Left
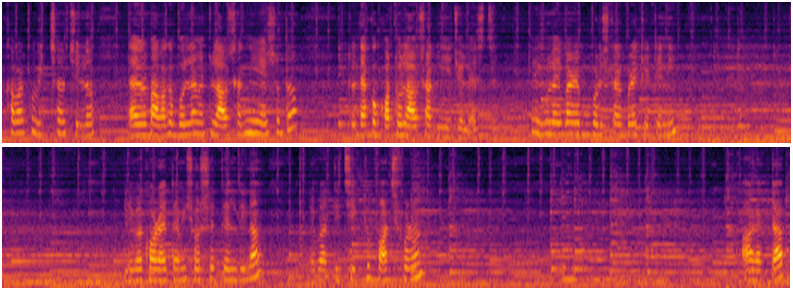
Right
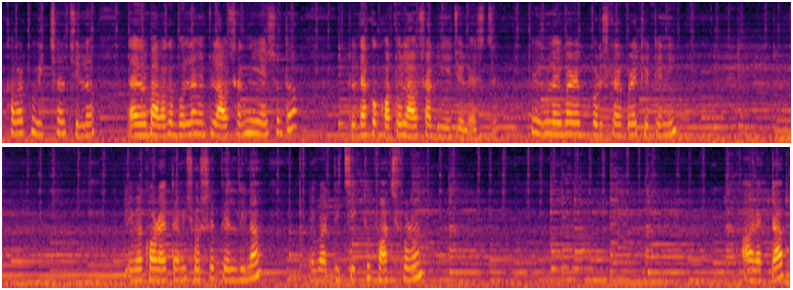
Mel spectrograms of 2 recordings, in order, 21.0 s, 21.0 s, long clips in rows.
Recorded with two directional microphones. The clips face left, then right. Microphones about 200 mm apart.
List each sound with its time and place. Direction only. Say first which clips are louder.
0.1 s a woman's voice: right 4 dB; 20° right (ahead or behind)
12.2 s a woman's voice: right 2 dB; 10° right (ahead or behind)
20.4 s a woman's voice: right 2 dB; 10° right (ahead or behind)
